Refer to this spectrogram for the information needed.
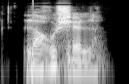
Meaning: La Rochelle (a port city and commune of Charente-Maritime department, Nouvelle-Aquitaine, France)
- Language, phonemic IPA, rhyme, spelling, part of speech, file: French, /la ʁɔ.ʃɛl/, -ɛl, La Rochelle, proper noun, LL-Q150 (fra)-La Rochelle.wav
